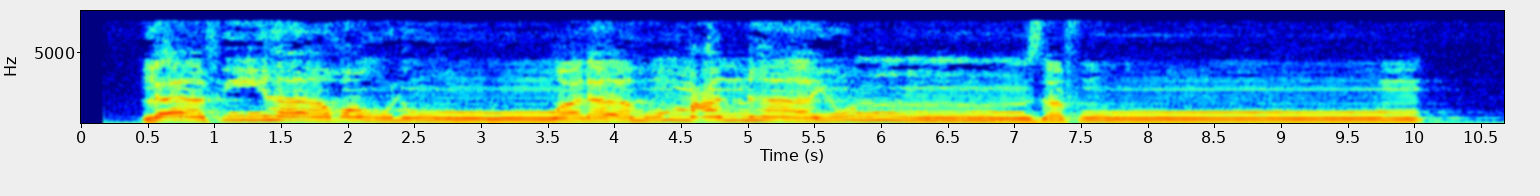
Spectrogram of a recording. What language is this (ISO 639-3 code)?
ara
